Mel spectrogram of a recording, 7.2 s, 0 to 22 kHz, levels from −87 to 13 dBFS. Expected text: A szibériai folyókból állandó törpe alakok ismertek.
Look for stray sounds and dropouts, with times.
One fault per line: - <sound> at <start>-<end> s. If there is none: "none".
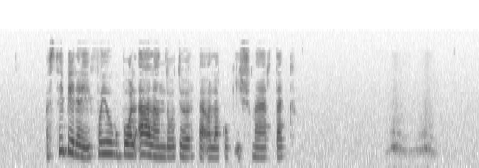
- whoosh at 5.8-6.6 s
